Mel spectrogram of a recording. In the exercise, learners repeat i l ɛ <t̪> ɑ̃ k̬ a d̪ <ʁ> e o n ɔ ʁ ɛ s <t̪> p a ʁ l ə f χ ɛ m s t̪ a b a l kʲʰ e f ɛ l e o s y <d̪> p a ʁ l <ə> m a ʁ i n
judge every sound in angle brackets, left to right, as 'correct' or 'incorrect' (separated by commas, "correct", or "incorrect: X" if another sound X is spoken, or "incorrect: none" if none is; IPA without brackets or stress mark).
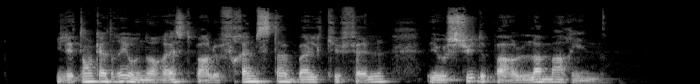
correct, correct, correct, correct, incorrect: a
